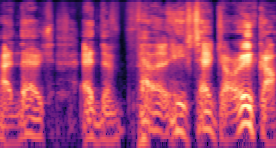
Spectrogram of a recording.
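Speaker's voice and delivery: very low, deep, dropped film-star voice. Retelling a line from a movie: Michael Caine impression. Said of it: "Michael Caine was like".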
